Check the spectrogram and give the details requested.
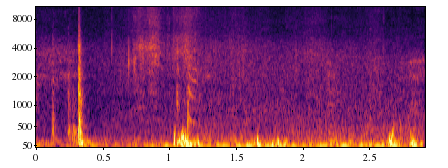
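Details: Lada Kalina (VAZ 1118) sedan: dull, uneven low clunks each time the steering wheel is jerked, heard under the feet near the steering rack; knock grew over two months; tie rods and ends are new; owner suspects the rack, not confirmed.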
